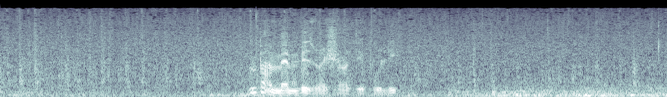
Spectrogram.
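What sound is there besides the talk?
rain falling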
